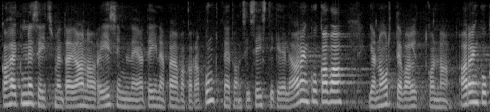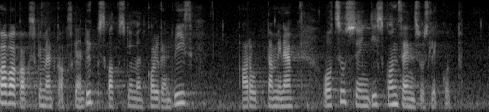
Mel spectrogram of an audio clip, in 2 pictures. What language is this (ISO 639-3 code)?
est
